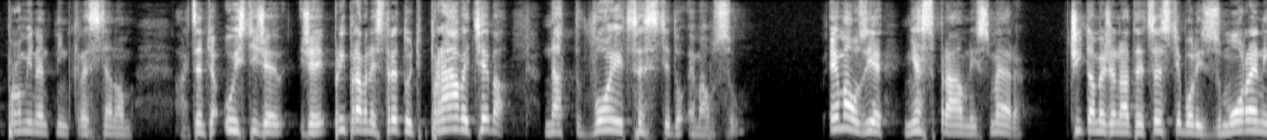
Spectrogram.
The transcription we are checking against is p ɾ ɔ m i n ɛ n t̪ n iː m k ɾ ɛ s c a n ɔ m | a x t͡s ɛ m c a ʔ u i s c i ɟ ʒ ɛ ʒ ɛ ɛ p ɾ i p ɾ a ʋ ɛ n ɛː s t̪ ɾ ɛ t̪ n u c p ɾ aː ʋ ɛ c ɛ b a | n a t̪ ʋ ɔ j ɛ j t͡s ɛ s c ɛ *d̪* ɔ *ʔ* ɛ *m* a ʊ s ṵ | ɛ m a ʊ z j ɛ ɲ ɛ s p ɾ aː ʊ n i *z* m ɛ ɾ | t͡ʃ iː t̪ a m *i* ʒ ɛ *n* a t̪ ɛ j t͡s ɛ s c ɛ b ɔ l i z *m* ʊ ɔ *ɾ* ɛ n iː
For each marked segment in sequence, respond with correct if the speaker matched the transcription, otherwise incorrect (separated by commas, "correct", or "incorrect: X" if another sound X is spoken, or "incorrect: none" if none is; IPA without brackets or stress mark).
correct, correct, correct, incorrect: s, incorrect: ɛ, correct, correct, correct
